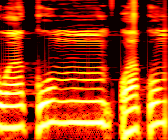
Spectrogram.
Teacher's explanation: huruf lintaituka ataituka wakum wakum nun cukup bertemu mim idgam bighun masuk ke huruf mim dan mendengung selama tiga harakat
